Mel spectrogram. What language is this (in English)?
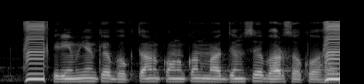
Magahi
